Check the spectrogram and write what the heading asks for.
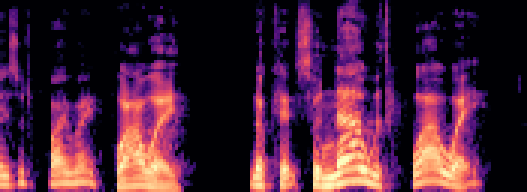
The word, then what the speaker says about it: Huawei: So now we see with, I never know how to pronounce it, Huawei, is it Huawei? Huawei.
